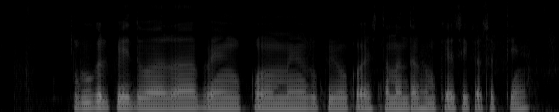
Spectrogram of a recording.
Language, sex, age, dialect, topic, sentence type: Hindi, male, 18-24, Awadhi Bundeli, banking, question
